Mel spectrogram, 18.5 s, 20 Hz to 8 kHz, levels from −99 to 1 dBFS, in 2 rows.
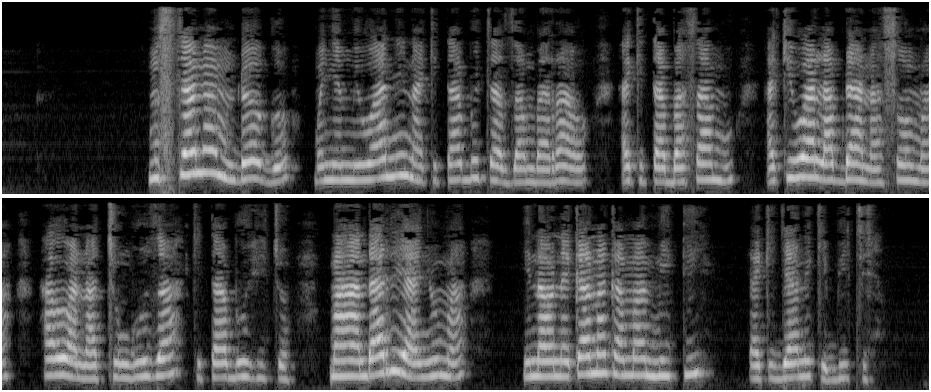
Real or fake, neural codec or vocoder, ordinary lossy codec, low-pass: real; none; MP3, 32 kbps; 7.2 kHz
